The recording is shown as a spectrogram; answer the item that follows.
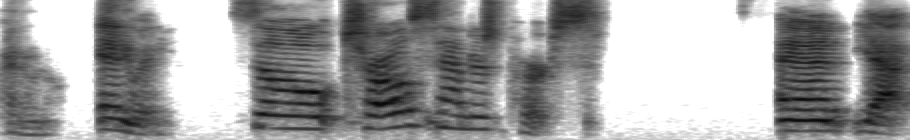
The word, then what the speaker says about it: Peirce: Anyway, so Charles Sanders Peirce, and yeah, it's not Pierce, it's pronounced Peirce, even though it's kind of a funny spelling of Pierce.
